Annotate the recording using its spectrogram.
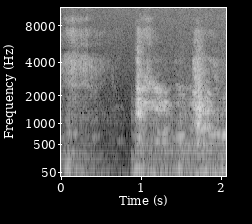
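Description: A man snoring: a short snore at the start, then a longer one about a second in, over a steady low rumble.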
